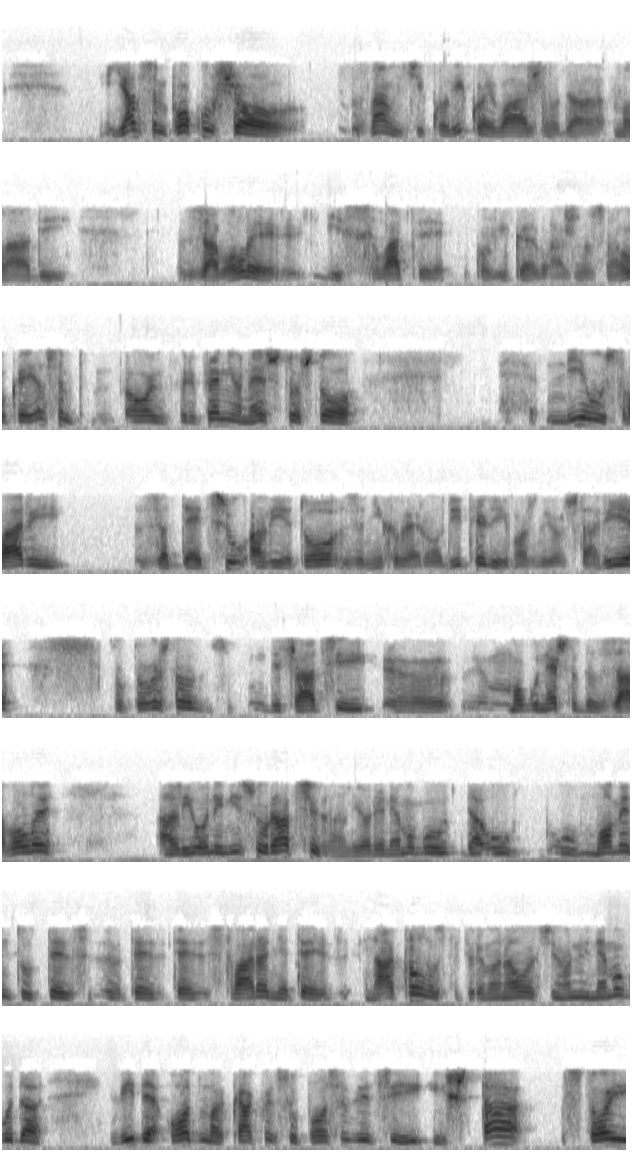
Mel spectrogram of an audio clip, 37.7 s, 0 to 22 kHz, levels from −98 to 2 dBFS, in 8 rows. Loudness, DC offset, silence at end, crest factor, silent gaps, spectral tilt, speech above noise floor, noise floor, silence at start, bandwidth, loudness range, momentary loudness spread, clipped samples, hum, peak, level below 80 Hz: -24 LUFS; under 0.1%; 0 s; 20 dB; none; -6 dB/octave; 34 dB; -58 dBFS; 0.15 s; 3.9 kHz; 5 LU; 15 LU; under 0.1%; none; -4 dBFS; -58 dBFS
